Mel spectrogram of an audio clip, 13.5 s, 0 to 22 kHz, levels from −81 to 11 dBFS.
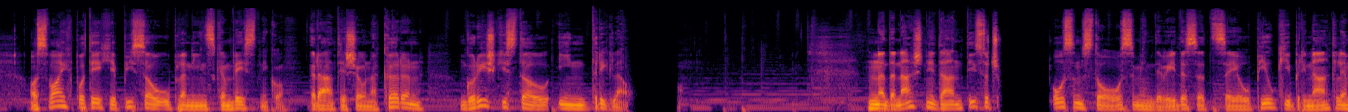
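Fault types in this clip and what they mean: Call audio freeze: packets were likely delayed in transit, emptying the jitter buffer, so the receiver stretched the last sound into a fading buzz or hiss, then silence. At 6.27 s and 9.99 s this inserts gaps of about 0.5 s. Nothing is lost, and playback resumes later.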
